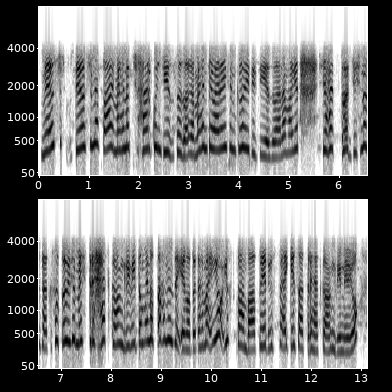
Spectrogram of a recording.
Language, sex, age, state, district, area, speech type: Kashmiri, female, 18-30, Jammu and Kashmir, Bandipora, rural, conversation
